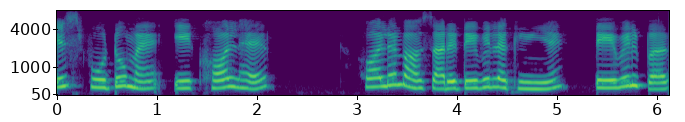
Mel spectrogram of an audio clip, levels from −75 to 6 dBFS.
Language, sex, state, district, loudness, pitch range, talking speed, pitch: Hindi, female, Uttar Pradesh, Hamirpur, -14 LUFS, 255-310 Hz, 155 wpm, 275 Hz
